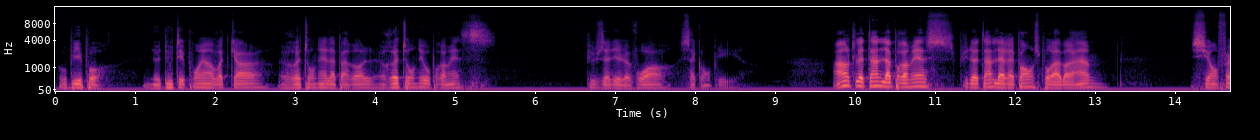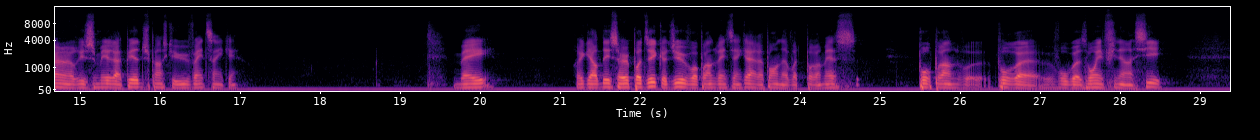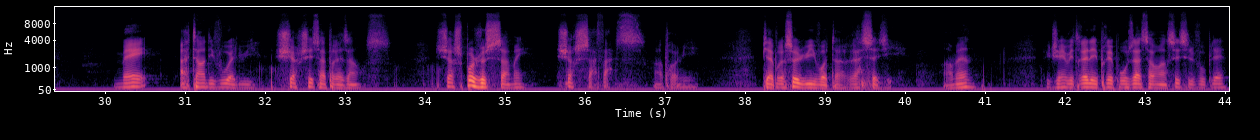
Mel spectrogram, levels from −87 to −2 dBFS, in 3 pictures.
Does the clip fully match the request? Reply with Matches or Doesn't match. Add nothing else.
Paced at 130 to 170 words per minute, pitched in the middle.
Doesn't match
